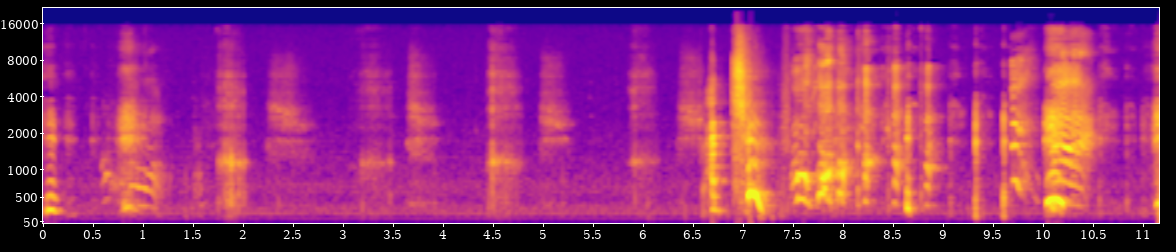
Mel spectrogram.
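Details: Adult imitating sneezes (repeated "achoo") for a 4-month-old baby, who laughs: several short playful sneeze-like bursts followed by infant laughter.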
